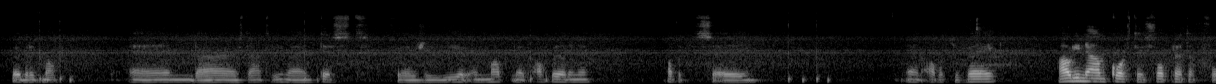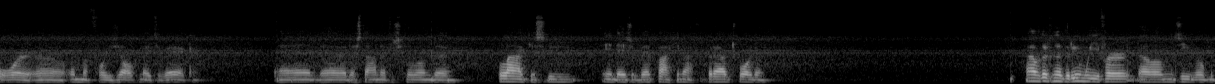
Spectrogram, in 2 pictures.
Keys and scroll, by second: 6.5 c, 9.4 v.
